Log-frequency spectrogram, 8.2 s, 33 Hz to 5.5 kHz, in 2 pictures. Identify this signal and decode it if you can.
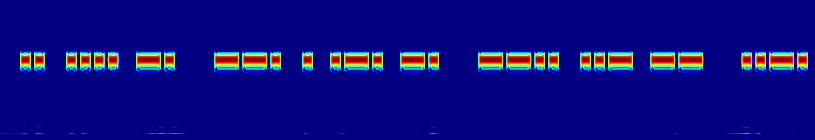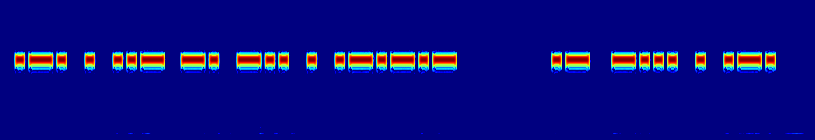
Morse code, heard as a keyed tone, about 35 wpm, 630 Hz. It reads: IHN GERN ZUM FREUNDE. ABER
